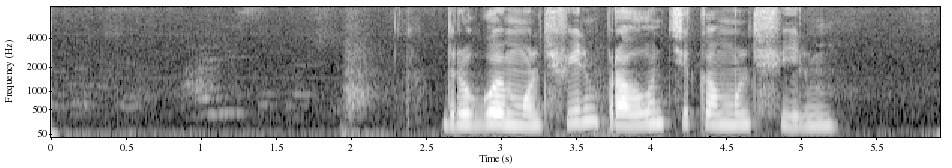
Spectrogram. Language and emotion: Russian, neutral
